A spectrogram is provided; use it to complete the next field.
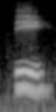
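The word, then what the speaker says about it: Bea: B. It's not Bia. It's B. Whatever. I say Bia.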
